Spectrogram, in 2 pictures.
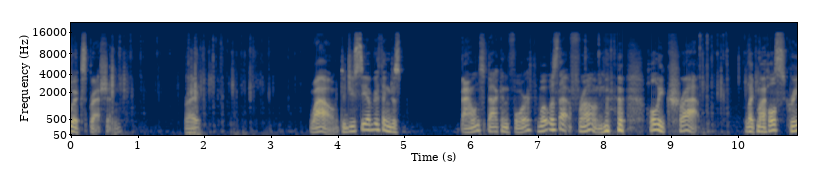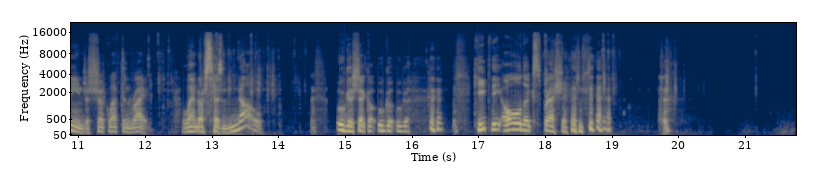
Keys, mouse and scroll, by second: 0.0-3.8 typing, 8.1 ctrl+s, 9.4 ctrl+space, 9.4 ctrl+a, 9.6 ctrl+g, 9.7 ctrl+e, 10.2 ctrl+s, 12.3 ctrl+s, 12.8 ctrl+a, 12.9 ctrl+space, 13.0 ctrl+e, 13.1 ctrl+n, 13.2 ctrl+n, 13.5 ctrl+g, 13.6 ctrl+e, 13.8 ctrl+p, 13.8 ctrl+e, 14.3 ctrl+s, 18.1 ctrl+s, 18.8 ctrl+n, 19.0 ctrl+n, 19.6 ctrl+p, 19.8 ctrl+p, 19.9 ctrl+p, 20.0 ctrl+p, 20.2 ctrl+p, 20.3 ctrl+p, 20.6 ctrl+p, 21.1 ctrl+n, 21.2 ctrl+a.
